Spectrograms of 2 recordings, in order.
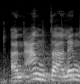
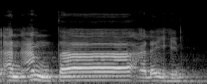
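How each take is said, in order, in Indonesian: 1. Vokal setelah 'ta' pendek. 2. Vokal setelah 'ta' dibaca panjang. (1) "enggak ada alif setelah ta" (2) "Ini menambah huruf. ... ini salah"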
